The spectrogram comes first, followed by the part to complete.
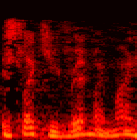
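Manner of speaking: ordinary talk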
